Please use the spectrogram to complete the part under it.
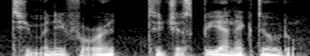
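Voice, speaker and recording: A man playing a smitten, cocky villain in a romantic ASMR roleplay, with a husky, very deep voice and a smooth-talking, teasing, pleading manner. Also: steady tone, fast talker, dark tone, full character voice. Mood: wry, teasing. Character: smitten male villain, cocky, persistent, wooing.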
